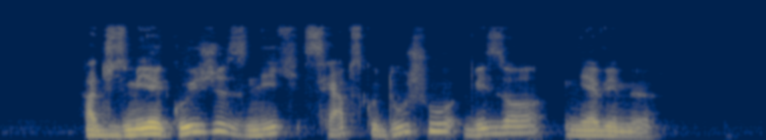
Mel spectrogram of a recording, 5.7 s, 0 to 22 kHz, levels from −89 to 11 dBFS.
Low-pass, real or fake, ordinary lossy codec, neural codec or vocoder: 10.8 kHz; real; Opus, 32 kbps; none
